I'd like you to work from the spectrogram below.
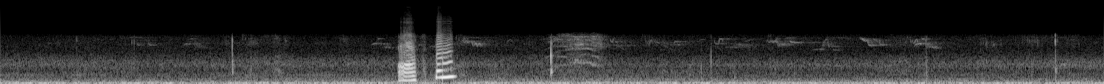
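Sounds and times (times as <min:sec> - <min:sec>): low steady rumble: 0:00.0 - 0:11.0
small birds chirping: 0:01.2 - 0:02.7, 0:03.4 - 0:10.6.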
